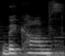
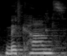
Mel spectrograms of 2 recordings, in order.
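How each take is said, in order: The two takes are said the same way.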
